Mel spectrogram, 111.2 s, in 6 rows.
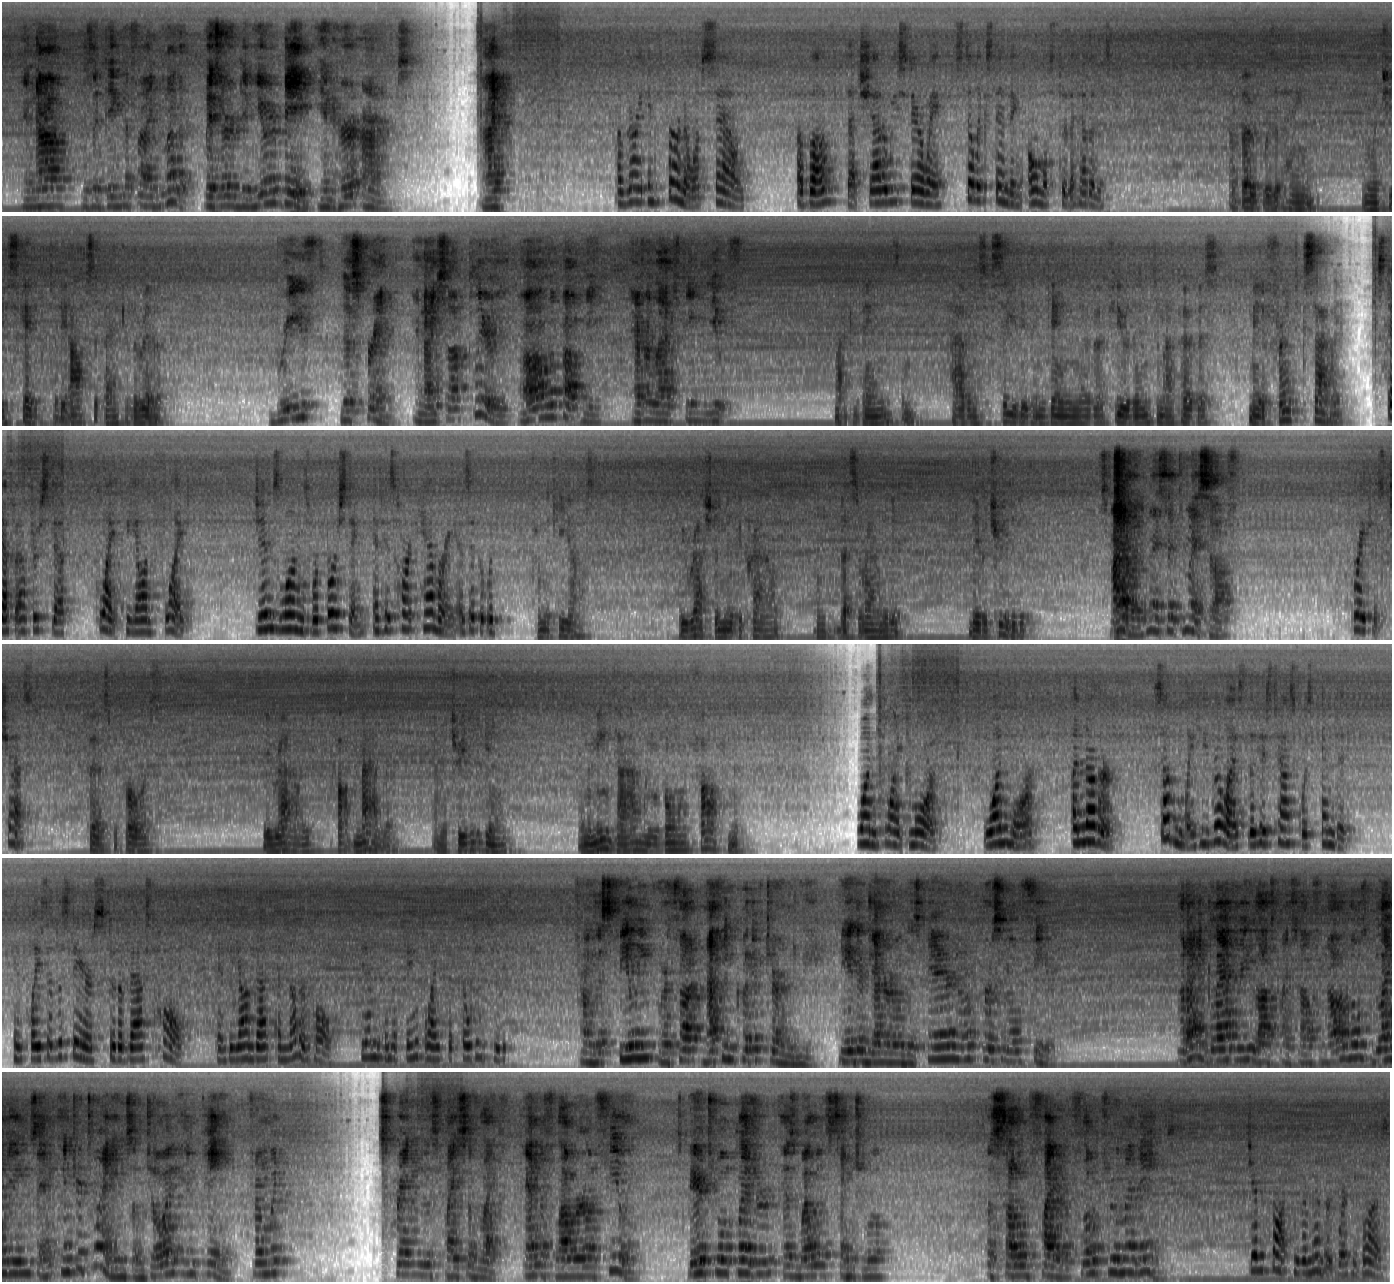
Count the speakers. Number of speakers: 3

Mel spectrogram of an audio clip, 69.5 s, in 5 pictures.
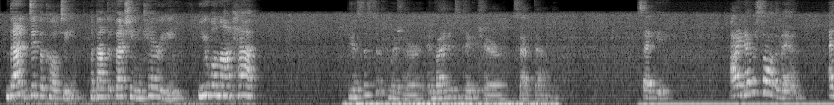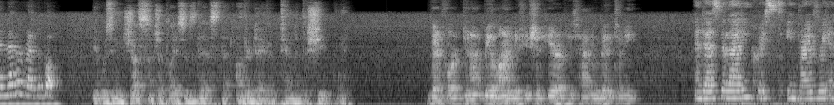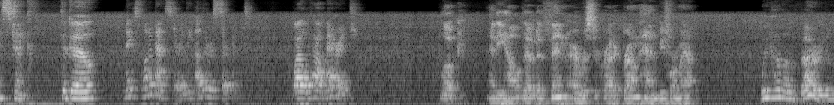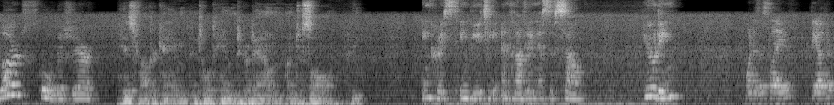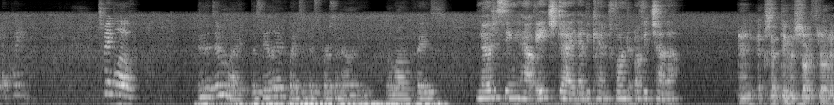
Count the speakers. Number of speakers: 9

